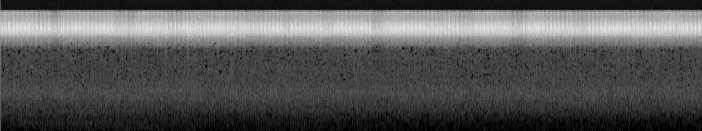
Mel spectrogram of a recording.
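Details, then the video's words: Male crickets stridulate, scraping wing over toothed wing vein. The result is an unbroken high-pitched buzzing trill with a slight shimmer, holding level throughout, except for brief dips near the middle and end. "Most relaxing cricket sound"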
